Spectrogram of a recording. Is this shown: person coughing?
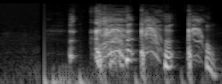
yes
